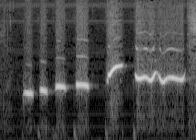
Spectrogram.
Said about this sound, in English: Now I can whistle brilliantly. I can, I, I, can do a strong whistle, a soft whistle, a melodic whistle, a tuneless whistle.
